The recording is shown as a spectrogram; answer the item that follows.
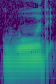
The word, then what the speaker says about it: would: We are going to use words could, would, and may. They help us sound more polite. Remember, could and would, L is silent. We don't pronounce the L.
